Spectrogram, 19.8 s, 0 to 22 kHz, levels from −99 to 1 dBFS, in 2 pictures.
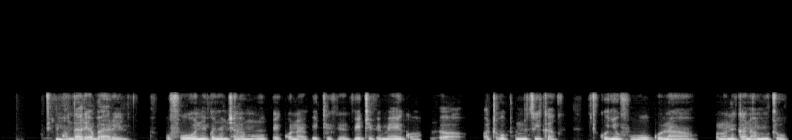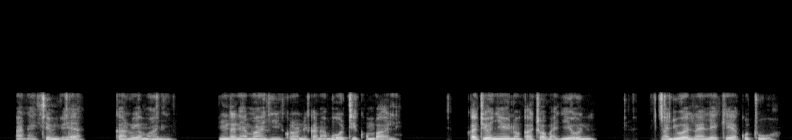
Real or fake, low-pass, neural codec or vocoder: fake; 7.2 kHz; codec, 16 kHz, 4 kbps, FunCodec, trained on Chinese and English, 50 frames a second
